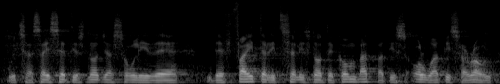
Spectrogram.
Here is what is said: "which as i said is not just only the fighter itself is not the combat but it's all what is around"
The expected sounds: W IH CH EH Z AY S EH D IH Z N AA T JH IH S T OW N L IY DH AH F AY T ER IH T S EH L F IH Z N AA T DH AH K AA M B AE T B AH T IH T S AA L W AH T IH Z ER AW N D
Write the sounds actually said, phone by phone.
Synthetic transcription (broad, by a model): W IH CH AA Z AY S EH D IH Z N AA T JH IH S T OW N L IY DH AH F AY T ER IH T S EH L IH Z N AA T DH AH K AA M B AE T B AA T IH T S AA L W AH T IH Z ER AW N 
